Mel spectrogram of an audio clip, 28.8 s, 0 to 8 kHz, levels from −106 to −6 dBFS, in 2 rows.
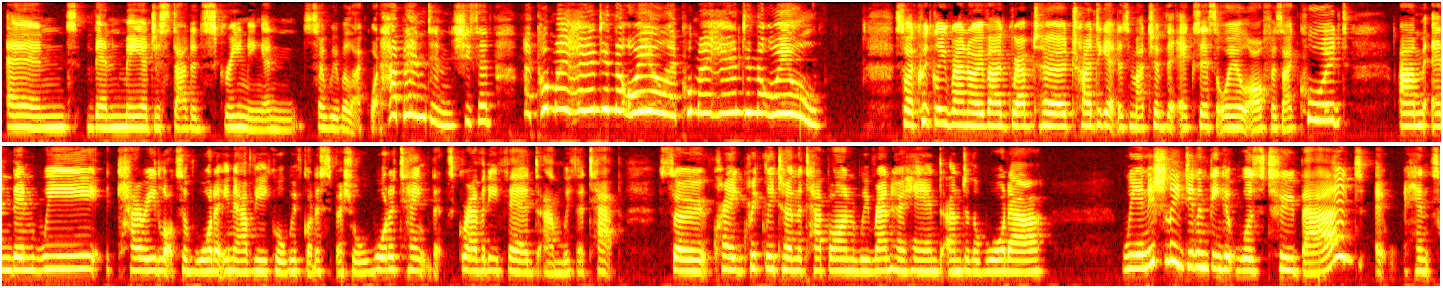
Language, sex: English, female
